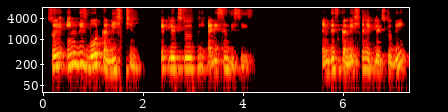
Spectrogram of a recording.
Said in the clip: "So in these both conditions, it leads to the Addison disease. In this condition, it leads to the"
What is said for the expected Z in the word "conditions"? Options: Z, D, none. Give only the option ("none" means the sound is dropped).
none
